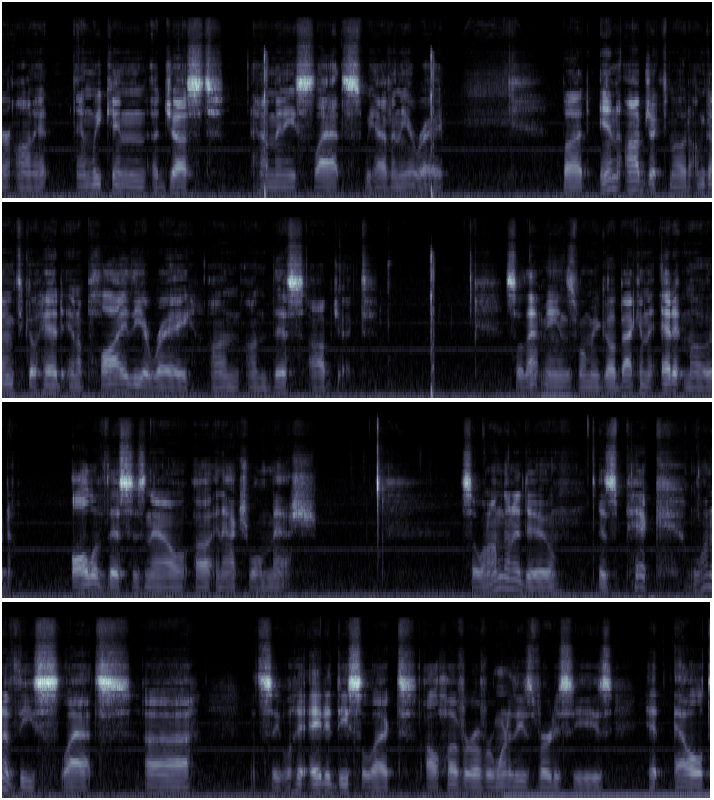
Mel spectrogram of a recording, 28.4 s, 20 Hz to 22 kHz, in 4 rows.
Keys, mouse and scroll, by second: 2.6-5.8 drag, 11.4 click, 14.2 Tab, 18.6 Tab, 19.3 Tab, 21.3-24.4 middle drag, 25.1 a.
